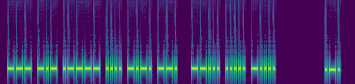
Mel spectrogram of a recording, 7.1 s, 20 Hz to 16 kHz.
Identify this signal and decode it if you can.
Morse code, heard as a keyed tone, about 28 wpm, 700 Hz. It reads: OK1HCG 756 R
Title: Worked All Europe DX Contest - QTC Exchange - 28wpm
